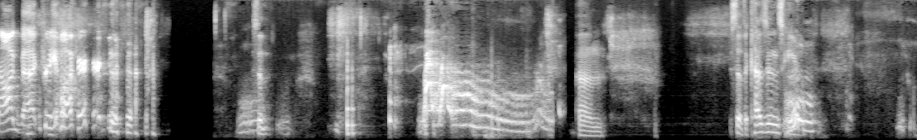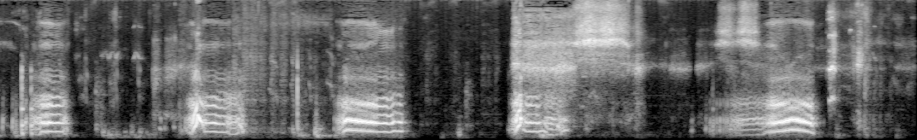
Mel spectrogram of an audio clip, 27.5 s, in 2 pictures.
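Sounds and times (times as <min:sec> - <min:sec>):
speech: 0:00.0 - 0:02.4, 0:03.6 - 0:04.4, 0:05.0 - 0:09.4, 0:11.0 - 0:12.5, 0:13.5 - 0:15.4, 0:16.5 - 0:17.6, 0:18.5 - 0:20.0, 0:21.4 - 0:23.1, 0:24.6 - 0:26.8
laughter: 0:00.6 - 0:02.5
dog growling: 0:03.6 - 0:04.7, 0:06.4 - 0:08.4, 0:11.8 - 0:12.5, 0:13.5 - 0:20.0, 0:24.6 - 0:26.2.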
